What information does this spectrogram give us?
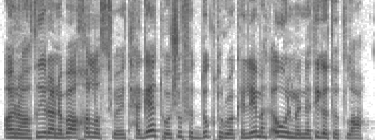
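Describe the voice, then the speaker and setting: A woman's voice: on the high side, very fast, dry recording, studio quality, close to an everyday voice. A woman voicing a loyal, soothing young Egyptian man. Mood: concerned.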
